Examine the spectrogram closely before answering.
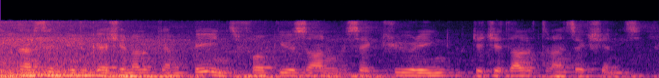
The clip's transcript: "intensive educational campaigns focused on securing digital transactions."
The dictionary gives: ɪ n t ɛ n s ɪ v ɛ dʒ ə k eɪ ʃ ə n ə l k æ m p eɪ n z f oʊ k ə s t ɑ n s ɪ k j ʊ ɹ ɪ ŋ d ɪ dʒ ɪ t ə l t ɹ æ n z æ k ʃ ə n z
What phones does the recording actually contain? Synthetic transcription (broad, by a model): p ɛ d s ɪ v ɛ dʒ ə k eɪ ʃ ə n ə l k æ m p eɪ n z f oʊ k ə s ɑ n s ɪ k j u ɹ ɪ ŋ d ɪ dʒ ɪ t ə l t ɹ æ n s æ k ʃ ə n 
